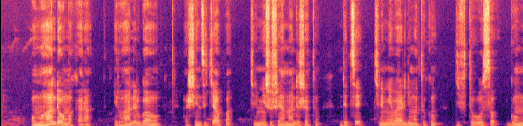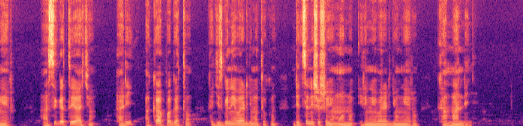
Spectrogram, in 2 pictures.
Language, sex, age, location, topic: Kinyarwanda, male, 18-24, Nyagatare, government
